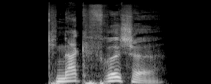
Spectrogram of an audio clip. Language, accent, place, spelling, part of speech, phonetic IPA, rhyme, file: German, Germany, Berlin, knackfrische, adjective, [ˈknakˈfʁɪʃə], -ɪʃə, De-knackfrische.ogg
- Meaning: inflection of knackfrisch: 1. strong/mixed nominative/accusative feminine singular 2. strong nominative/accusative plural 3. weak nominative all-gender singular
